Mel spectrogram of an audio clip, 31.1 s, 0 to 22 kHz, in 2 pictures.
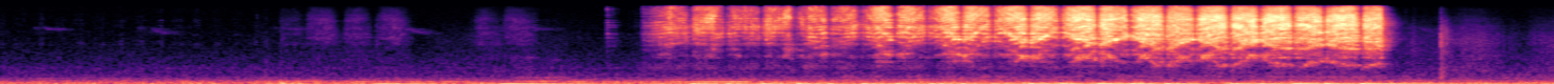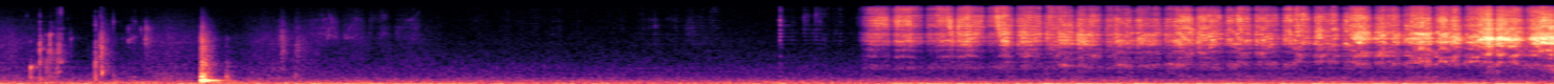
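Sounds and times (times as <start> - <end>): knife scraping on whetstone: 6.4 - 13.9, 25.0 - 31.0
short knock: 17.5 - 17.9.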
